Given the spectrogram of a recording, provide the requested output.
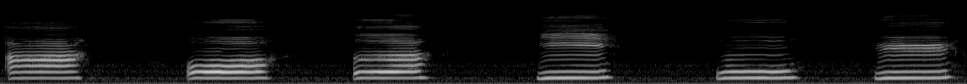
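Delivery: each vowel held high and steady, drawn out; model vowel sounds. Shown as a demonstration. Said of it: "I'll say the six simple finals".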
